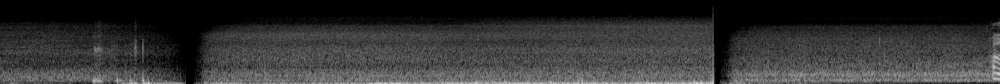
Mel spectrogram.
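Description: Steady rushing noise of flowing river water and wind, cut off abruptly twice, about two seconds in and about seven seconds in. The middle stretch is louder, with a deep rumble.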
